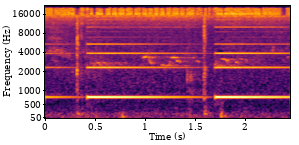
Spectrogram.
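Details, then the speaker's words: 2018 Chrysler Pacifica, key on with all indicators lit, repeated start attempts: only steady high warning chime, no cranking or engine sound; no-start from dead battery. "i'm going to start this one and I don't know vise it's not working it has all indicator on but I tried to start maybe it had dead battery"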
